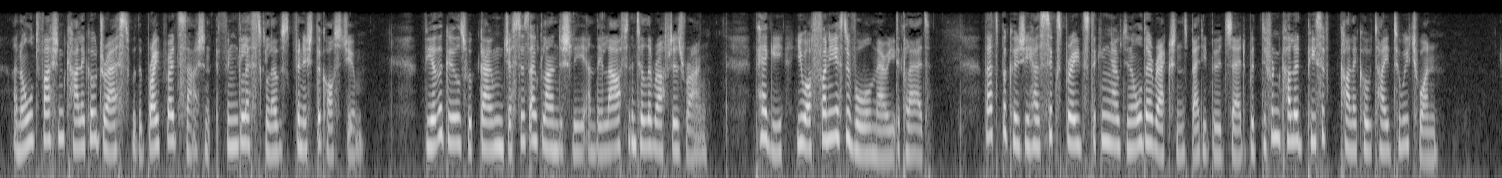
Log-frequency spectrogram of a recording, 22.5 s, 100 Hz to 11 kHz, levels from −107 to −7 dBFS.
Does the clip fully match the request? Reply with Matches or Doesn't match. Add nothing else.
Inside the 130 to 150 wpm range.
Doesn't match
